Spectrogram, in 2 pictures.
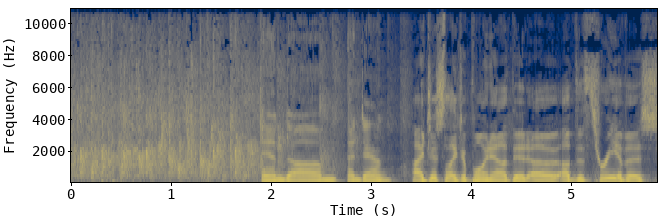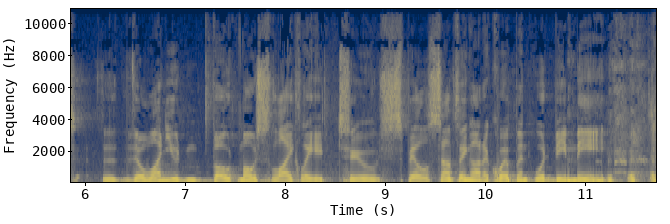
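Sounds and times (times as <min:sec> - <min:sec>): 
audience applauding: 0:00.0 - 0:02.9
speech: 0:01.9 - 0:11.7
laughter: 0:10.8 - 0:11.7.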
